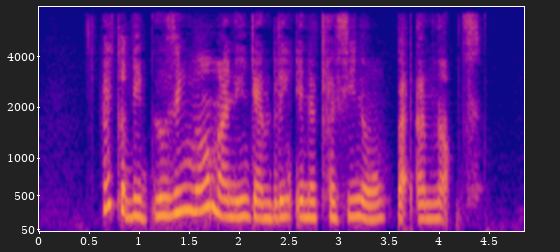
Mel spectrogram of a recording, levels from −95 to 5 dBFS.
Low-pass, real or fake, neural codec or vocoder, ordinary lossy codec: 7.2 kHz; fake; codec, 44.1 kHz, 2.6 kbps, DAC; MP3, 48 kbps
